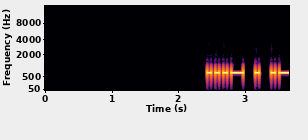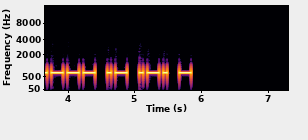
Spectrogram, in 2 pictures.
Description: Morse code, heard as a keyed tone, about 21 wpm, 700 Hz. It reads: VE1ART
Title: DXCC-100 Call Signs - 6 Characters - Repeated 3x - 20wpm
